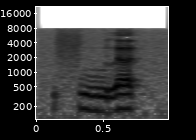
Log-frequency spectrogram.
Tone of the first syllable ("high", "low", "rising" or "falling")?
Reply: low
